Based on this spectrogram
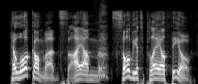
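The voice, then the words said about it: Weak put-on Russian accent. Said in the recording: “I can't maintain that accent for much longer ... who can't do an accent”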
